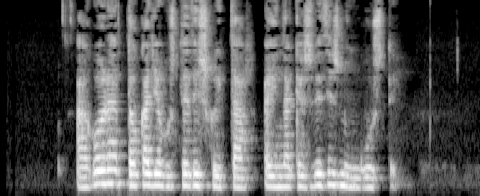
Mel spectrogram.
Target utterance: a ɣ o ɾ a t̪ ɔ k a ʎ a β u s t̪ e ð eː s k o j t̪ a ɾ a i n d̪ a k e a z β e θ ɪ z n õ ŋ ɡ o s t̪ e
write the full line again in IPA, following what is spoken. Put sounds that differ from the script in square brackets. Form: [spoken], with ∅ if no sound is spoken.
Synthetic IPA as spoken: a ɣ o ɾ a t̪ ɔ k a ʎ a β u s t̪ e ð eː s k o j t̪ a ɾ a i n d̪ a k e a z β e θ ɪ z n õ ŋ ɡ [u] s t̪ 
